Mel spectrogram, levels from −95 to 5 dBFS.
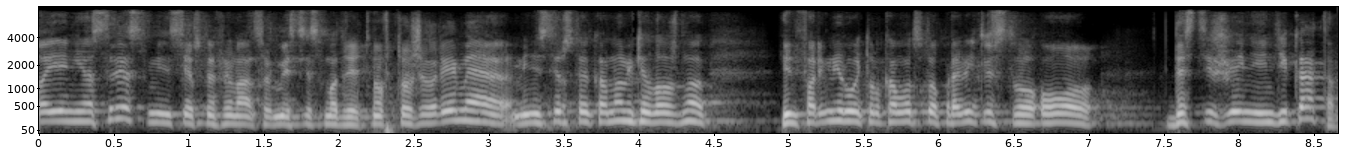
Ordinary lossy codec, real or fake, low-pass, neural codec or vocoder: AAC, 48 kbps; fake; 7.2 kHz; codec, 16 kHz, 2 kbps, X-Codec, HuBERT features, trained on general audio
